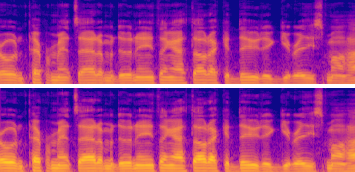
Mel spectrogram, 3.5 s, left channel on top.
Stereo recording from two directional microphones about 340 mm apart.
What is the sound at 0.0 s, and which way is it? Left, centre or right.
Speech, centre.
